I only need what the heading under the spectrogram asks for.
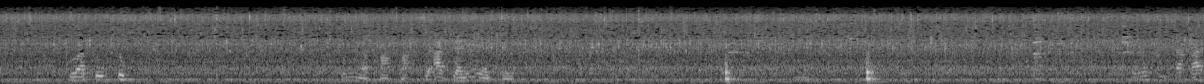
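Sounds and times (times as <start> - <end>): chicken sizzling in a wok: 0.0 - 12.0.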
